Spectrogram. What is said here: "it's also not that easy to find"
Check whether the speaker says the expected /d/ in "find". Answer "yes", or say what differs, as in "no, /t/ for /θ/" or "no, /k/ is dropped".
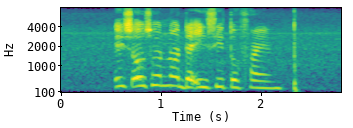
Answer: no, /d/ is dropped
